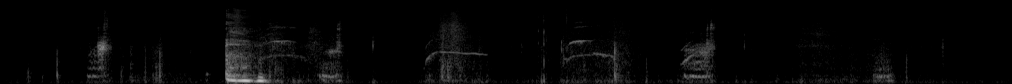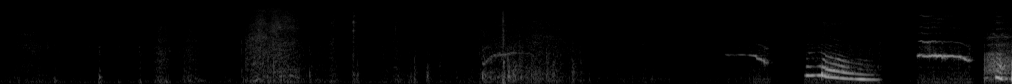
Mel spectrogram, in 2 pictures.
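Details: A 19-day-old Maine Coon kitten gives high, thin mews, some rising and falling, between quiet pauses.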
